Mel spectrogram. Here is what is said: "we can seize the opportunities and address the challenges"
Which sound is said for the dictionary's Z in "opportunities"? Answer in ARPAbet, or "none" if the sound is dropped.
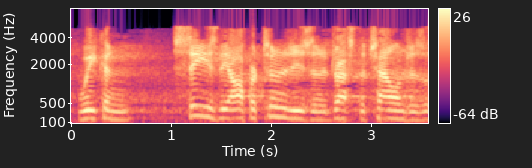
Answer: Z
